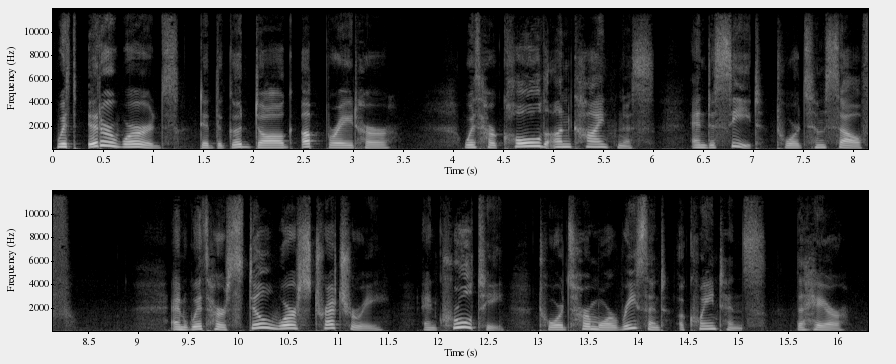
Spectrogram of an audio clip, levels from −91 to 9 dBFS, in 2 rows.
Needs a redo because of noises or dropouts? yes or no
no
